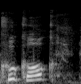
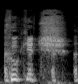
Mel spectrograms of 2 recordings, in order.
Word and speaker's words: Kukoc: Kukoc. – Yeah, Kukoc. – Kukoc. Kukic.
